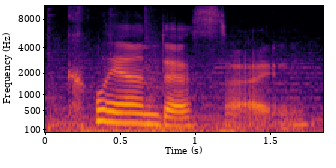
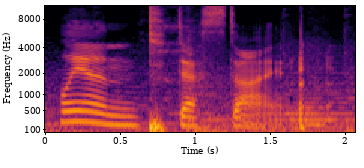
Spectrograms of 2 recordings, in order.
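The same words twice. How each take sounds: First: The stress is on the second syllable. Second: The stress is on the first syllable. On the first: The speaker calls it right. "it's the emphasis on the second one, not the first one" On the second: The speaker calls it wrong. "Here's what you're doing"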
